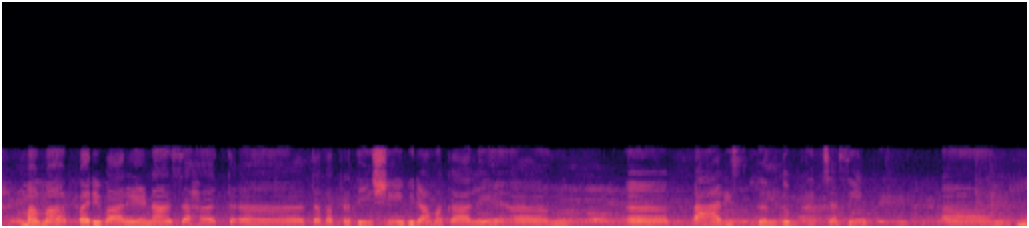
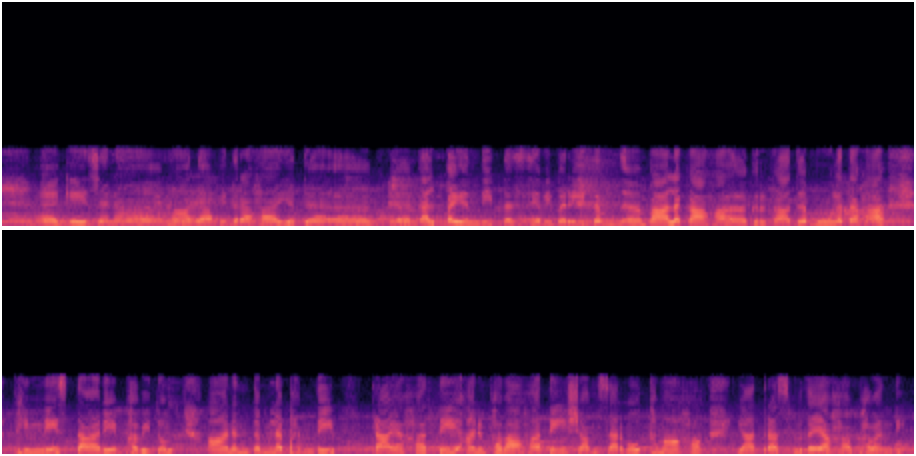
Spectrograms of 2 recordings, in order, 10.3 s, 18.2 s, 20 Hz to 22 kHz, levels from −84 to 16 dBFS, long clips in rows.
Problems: constant background noise, continuous background conversations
